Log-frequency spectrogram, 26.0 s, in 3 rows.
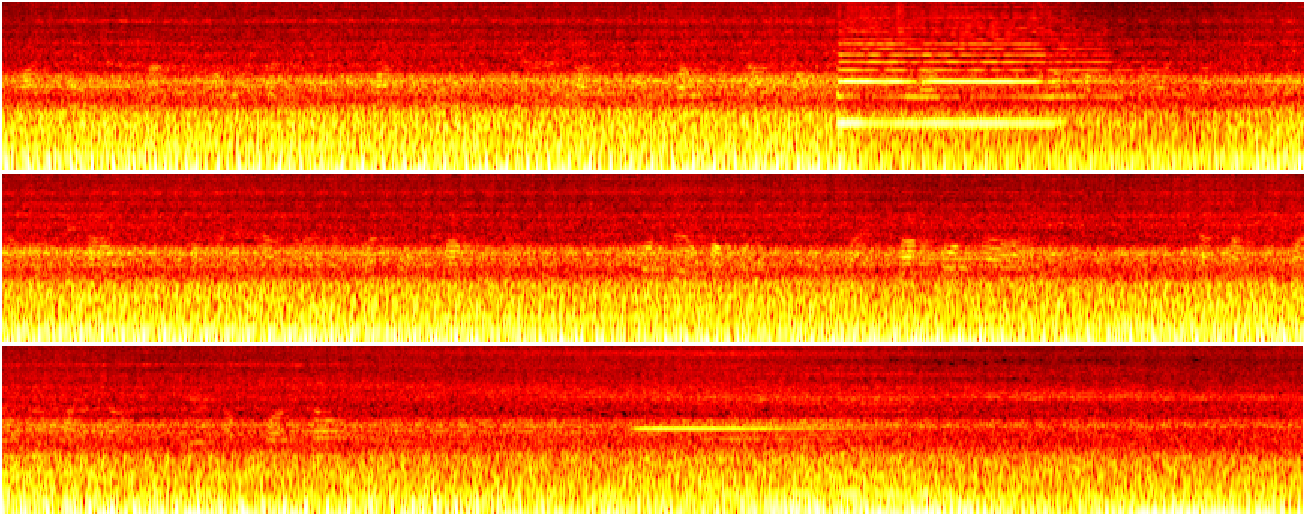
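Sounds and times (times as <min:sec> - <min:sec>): diesel train engine idling: 0:00.0 - 0:26.0
train horn blast: 0:05.5 - 0:07.8, 0:21.5 - 0:23.4.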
